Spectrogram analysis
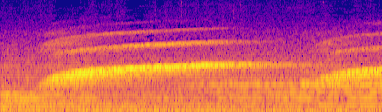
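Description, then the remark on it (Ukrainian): A police ambulance siren wails steadily as the vehicle arrives at a cliff late at night, sweeping up to a long sustained high tone, dipping, then starting to rise again. Loud and continuous, with no voices over it. “Поліційна машина швидкої допомоги приїхала до скелі запізно.”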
